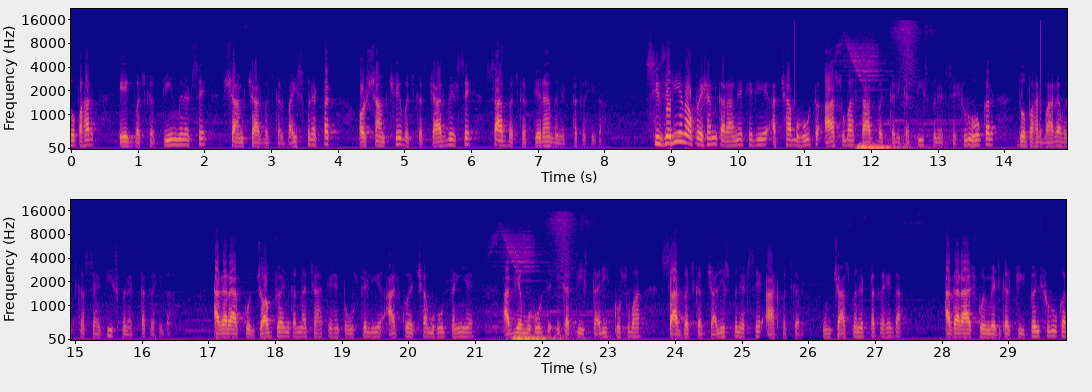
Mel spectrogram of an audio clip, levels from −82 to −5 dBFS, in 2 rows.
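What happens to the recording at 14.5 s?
A single bit flipped in one sample at 14.55 s, a bit error spike: the stored value jumps by a power of two and immediately returns. The result is one sharp, broadband tick with no connection to the surrounding sound.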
